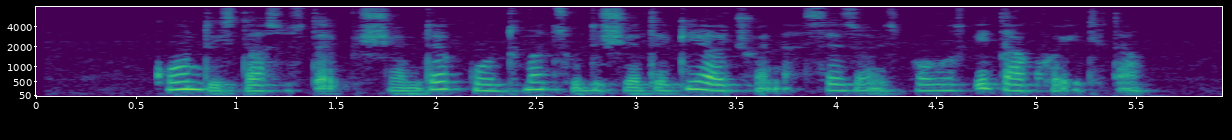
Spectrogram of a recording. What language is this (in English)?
Georgian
